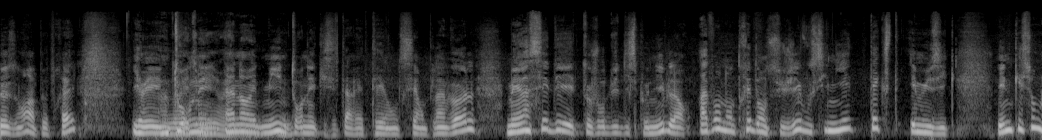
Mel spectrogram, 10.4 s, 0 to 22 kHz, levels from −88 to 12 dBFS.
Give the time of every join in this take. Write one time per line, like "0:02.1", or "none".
none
